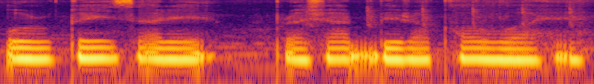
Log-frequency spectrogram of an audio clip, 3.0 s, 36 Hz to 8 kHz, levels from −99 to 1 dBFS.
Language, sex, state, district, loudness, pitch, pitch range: Hindi, female, Arunachal Pradesh, Papum Pare, -13 LUFS, 180 Hz, 175-190 Hz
